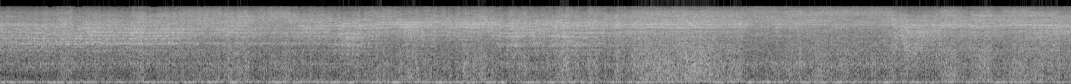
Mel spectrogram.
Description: Water runs from a faucet so aggressively that it makes a hiss into a metal container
